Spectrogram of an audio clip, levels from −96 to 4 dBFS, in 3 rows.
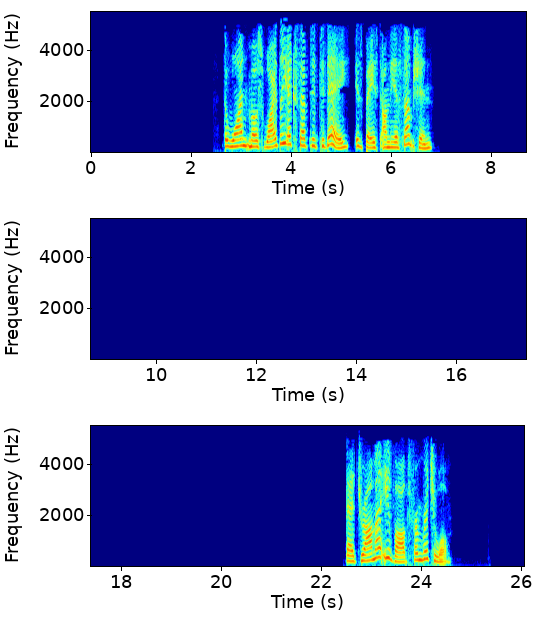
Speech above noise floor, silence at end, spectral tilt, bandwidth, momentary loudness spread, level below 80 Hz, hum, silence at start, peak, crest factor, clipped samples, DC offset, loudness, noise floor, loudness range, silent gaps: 65 dB; 1.5 s; -9 dB/octave; 5.2 kHz; 7 LU; -60 dBFS; none; 2.65 s; -8 dBFS; 20 dB; under 0.1%; under 0.1%; -21 LUFS; -85 dBFS; 8 LU; 6.98-22.42 s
